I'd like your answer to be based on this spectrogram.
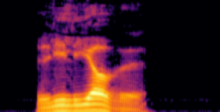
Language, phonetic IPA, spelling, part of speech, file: Polish, [lʲiˈlʲjɔvɨ], liliowy, adjective, Pl-liliowy.ogg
